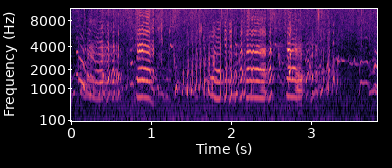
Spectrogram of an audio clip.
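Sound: wild turkey gobbling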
